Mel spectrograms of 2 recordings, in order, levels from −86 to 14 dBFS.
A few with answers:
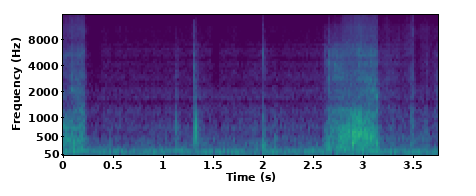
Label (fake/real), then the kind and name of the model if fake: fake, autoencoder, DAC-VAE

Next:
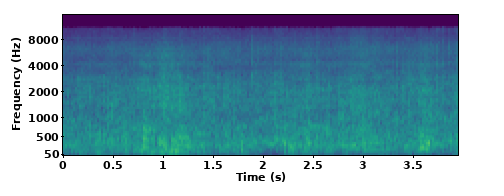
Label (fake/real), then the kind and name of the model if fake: fake, codec, SNAC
